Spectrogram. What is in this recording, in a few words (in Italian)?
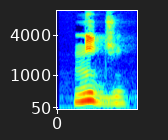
"niggi"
